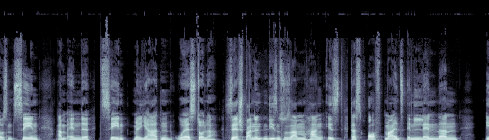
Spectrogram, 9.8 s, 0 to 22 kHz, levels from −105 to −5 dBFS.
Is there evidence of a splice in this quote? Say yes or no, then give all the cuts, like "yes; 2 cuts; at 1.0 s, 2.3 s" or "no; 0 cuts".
yes; 2 cuts; at 1.9 s, 6.9 s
